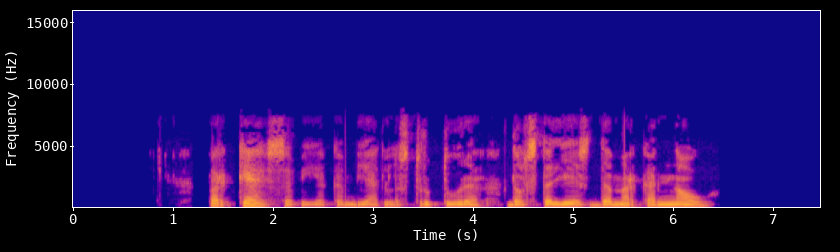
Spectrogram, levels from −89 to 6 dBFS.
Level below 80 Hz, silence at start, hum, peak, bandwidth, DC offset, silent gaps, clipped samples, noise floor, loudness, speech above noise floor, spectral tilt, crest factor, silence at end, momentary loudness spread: -58 dBFS; 1.35 s; none; 0 dBFS; 7.8 kHz; under 0.1%; none; under 0.1%; under -90 dBFS; -18 LUFS; over 72 dB; -5.5 dB/octave; 18 dB; 1.1 s; 9 LU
